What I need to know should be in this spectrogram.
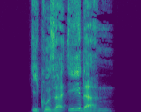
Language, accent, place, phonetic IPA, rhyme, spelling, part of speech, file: German, Germany, Berlin, [ikozaˈʔeːdɐn], -eːdɐn, Ikosaedern, noun, De-Ikosaedern.ogg
- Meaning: dative plural of Ikosaeder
